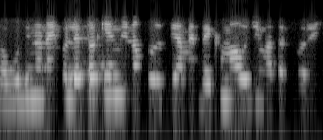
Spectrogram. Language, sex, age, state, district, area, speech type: Odia, female, 18-30, Odisha, Boudh, rural, conversation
